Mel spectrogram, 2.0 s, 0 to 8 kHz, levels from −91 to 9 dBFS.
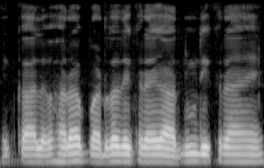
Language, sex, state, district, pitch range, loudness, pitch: Hindi, male, Bihar, Bhagalpur, 125-130 Hz, -13 LUFS, 125 Hz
